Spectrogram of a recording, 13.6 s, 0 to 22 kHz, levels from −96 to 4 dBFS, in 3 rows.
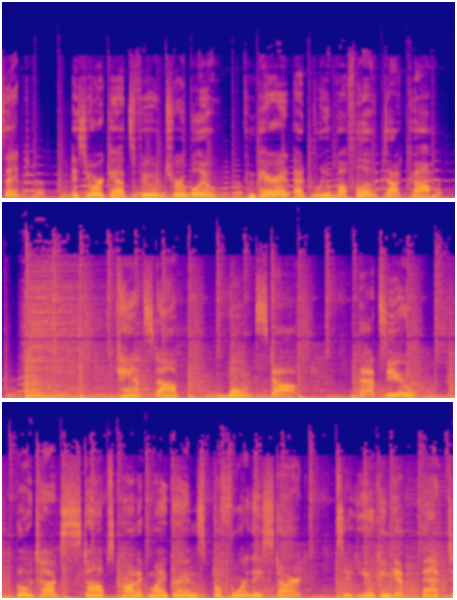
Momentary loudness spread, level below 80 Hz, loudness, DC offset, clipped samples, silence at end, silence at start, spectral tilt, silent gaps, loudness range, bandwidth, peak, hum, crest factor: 9 LU; -28 dBFS; -13 LUFS; under 0.1%; under 0.1%; 0 s; 0 s; -4.5 dB/octave; none; 2 LU; 19.5 kHz; 0 dBFS; none; 12 dB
